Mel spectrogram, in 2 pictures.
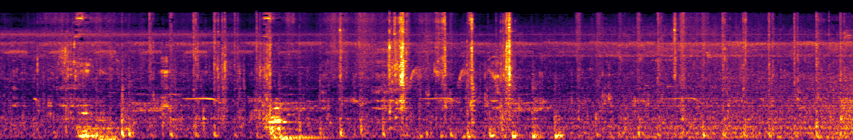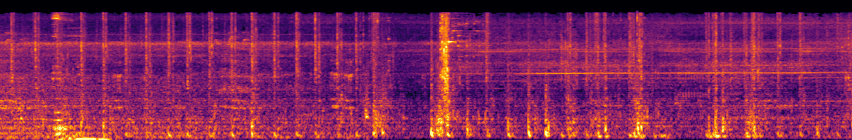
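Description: Footsteps patter quickly over dirt and grass.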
